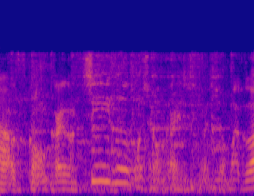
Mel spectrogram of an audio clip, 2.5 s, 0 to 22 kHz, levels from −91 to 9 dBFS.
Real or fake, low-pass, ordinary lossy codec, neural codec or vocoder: fake; 7.2 kHz; none; vocoder, 22.05 kHz, 80 mel bands, HiFi-GAN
